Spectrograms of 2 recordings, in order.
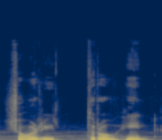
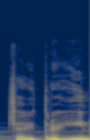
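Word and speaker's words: চরিত্রহীন: तो एक नॉवेल है जो बंगाली में लिखी हुई थी 19वीं शताब्दी में, चरित्रोहीन, अगर बंगाली प्रोनाउंसिएशन हम करें तो ये होगा चरित्रोहीन।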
